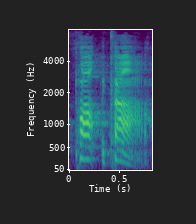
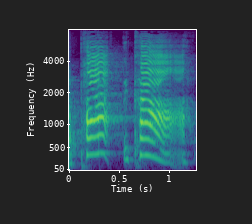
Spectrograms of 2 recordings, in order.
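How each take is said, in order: First: "park the car." as "pahk the cah" with no R; R-less "park". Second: "park the car." said "pahk the cah", loud and slow. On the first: Mimicking the viewer's R-less Southern phrase. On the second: Showing viewers the R-less way to say it. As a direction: drop every R in "park the car.". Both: Shown as a demonstration. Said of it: "there's no R in it".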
